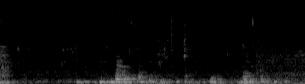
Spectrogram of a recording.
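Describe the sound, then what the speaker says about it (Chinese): Garlic bulbs are swished and rinsed in a basin of clean water, making faint close sloshing and splashing in a couple of soft bursts. "放入清水中反复清洗2-3遍以上，将大蒜彻底洗净"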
